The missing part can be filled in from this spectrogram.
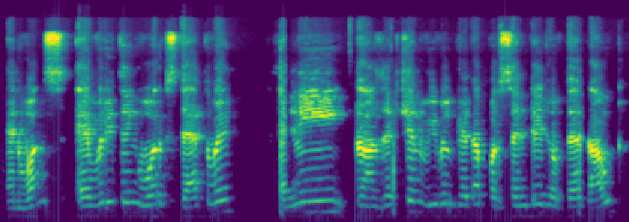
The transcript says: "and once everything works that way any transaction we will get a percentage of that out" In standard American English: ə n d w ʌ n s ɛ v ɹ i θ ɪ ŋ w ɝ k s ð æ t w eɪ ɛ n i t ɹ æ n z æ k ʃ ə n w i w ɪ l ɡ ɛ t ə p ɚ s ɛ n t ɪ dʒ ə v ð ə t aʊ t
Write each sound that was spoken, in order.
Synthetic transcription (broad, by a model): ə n d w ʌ n s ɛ v ɹ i t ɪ ŋ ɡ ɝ k s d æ t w eɪ ɛ n i t ɹ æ n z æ k ʃ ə n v i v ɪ l ɡ ɛ t ə p ɚ s ɛ n t ɪ dʒ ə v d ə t aʊ t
